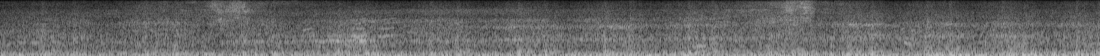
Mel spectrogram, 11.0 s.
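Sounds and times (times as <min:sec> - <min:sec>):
train wheels rumbling on rail: 0:00.0 - 0:11.0
brief hiss: 0:01.8 - 0:03.1.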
